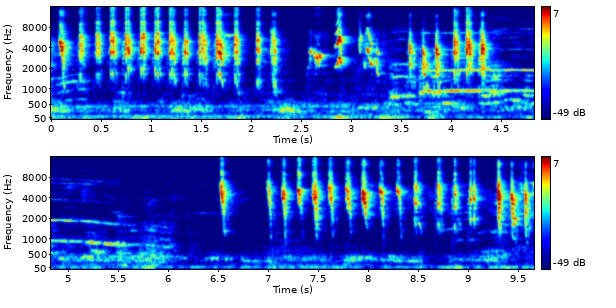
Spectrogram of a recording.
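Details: Long-tailed shrike song: bursts of rapid, harsh, scratchy high notes repeated about five per second. A rooster crows in the middle, and there are softer chatters and a low hum in the background.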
